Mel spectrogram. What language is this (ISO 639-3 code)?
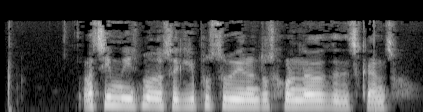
spa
